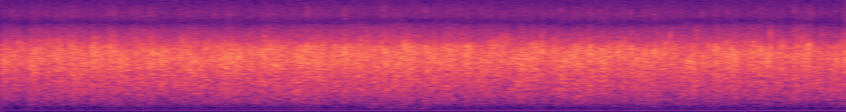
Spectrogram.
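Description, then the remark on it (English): Sustained audience applause welcoming Lucy, a dense, steady wash of many hands clapping at an even loudness for several seconds without letting up, with no voices standing out over it. “We certainly are, and we have with us now, well-deserved applause to Lucy.”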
